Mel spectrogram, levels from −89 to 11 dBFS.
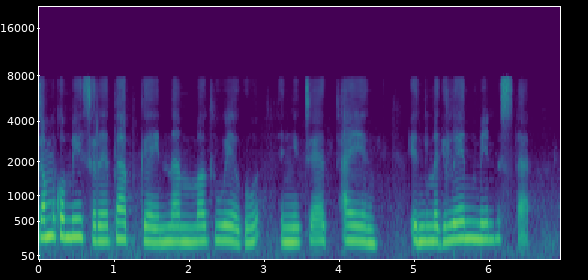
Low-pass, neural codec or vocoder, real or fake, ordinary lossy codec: none; codec, 16 kHz, 0.7 kbps, FocalCodec; fake; none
